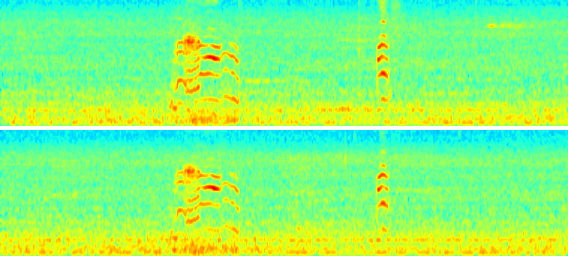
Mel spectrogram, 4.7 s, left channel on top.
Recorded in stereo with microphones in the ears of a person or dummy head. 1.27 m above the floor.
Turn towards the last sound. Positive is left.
turn(degrees=20)  # may be behind; listen again after turning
